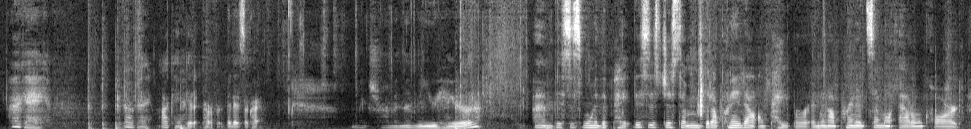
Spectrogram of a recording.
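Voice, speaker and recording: At a moderate pace, a woman with a very deep, low pitch speaks with ordinary pitch variation, big swings in loudness and long, frequent pauses. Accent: Southern US. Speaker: crafter. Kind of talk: product showcase. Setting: at home on camera. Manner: animated.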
